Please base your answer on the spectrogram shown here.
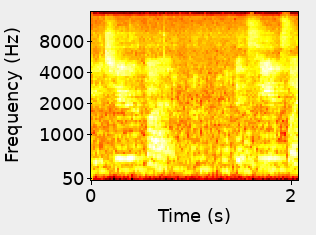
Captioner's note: laughter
